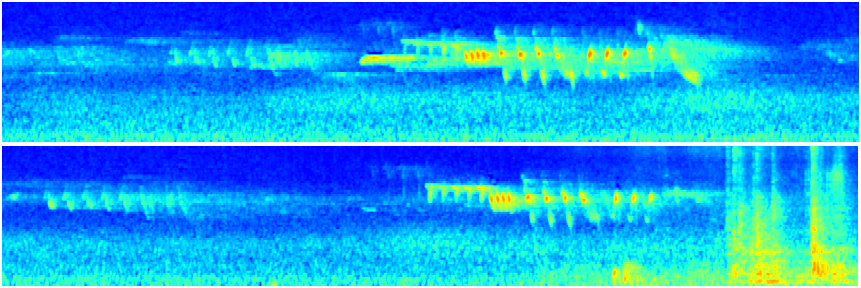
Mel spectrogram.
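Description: A songbird singing two bouts of rapid, high trilled phrases, about seven seconds apart, over a steady background hiss. A few sharp knocks come near the end.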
